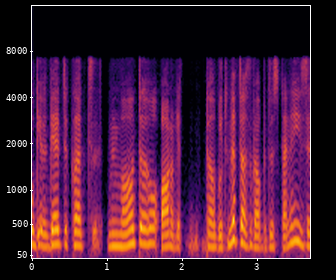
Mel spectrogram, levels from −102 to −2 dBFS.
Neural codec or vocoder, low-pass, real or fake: codec, 16 kHz, 0.5 kbps, FreqCodec, larger model; 7.2 kHz; fake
